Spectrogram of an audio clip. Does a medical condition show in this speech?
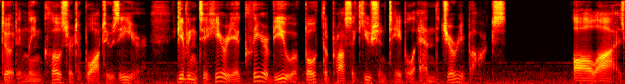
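No.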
